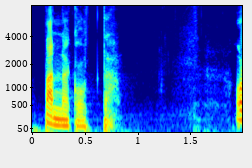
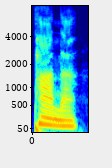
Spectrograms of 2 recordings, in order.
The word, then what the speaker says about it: panna: Likewise, you have 2 N. So, it's not pana, it's pana.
